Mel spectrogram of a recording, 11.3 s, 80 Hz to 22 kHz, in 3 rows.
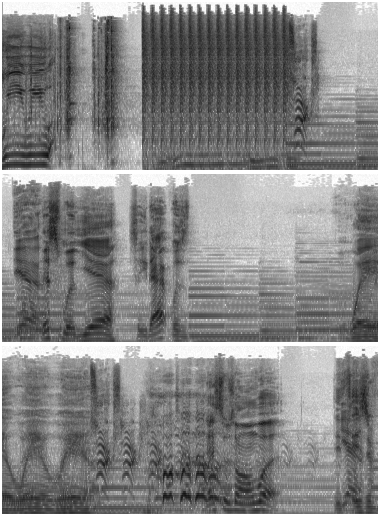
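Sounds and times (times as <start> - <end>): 
speech: 0.0 - 0.7, 3.9 - 5.8, 7.2 - 11.2
rapid-fire gunshots: 1.4 - 3.2
laughter: 9.0 - 10.1.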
